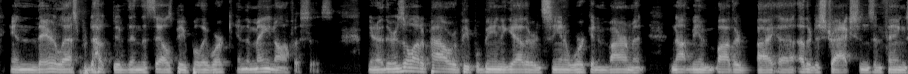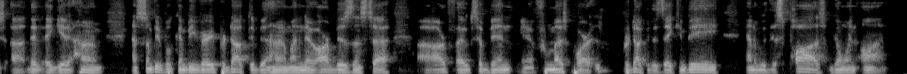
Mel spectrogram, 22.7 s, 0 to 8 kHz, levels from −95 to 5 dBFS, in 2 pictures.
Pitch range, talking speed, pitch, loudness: 95-100 Hz, 210 wpm, 95 Hz, -32 LUFS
